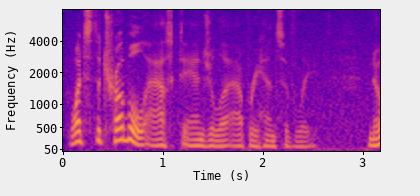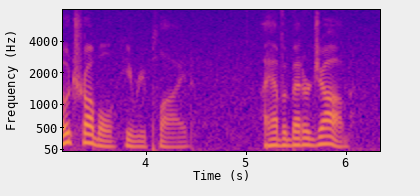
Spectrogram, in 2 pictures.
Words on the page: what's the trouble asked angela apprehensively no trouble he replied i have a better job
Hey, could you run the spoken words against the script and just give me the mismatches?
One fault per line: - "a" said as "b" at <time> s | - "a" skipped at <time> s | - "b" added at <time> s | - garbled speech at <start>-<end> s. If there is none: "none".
none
